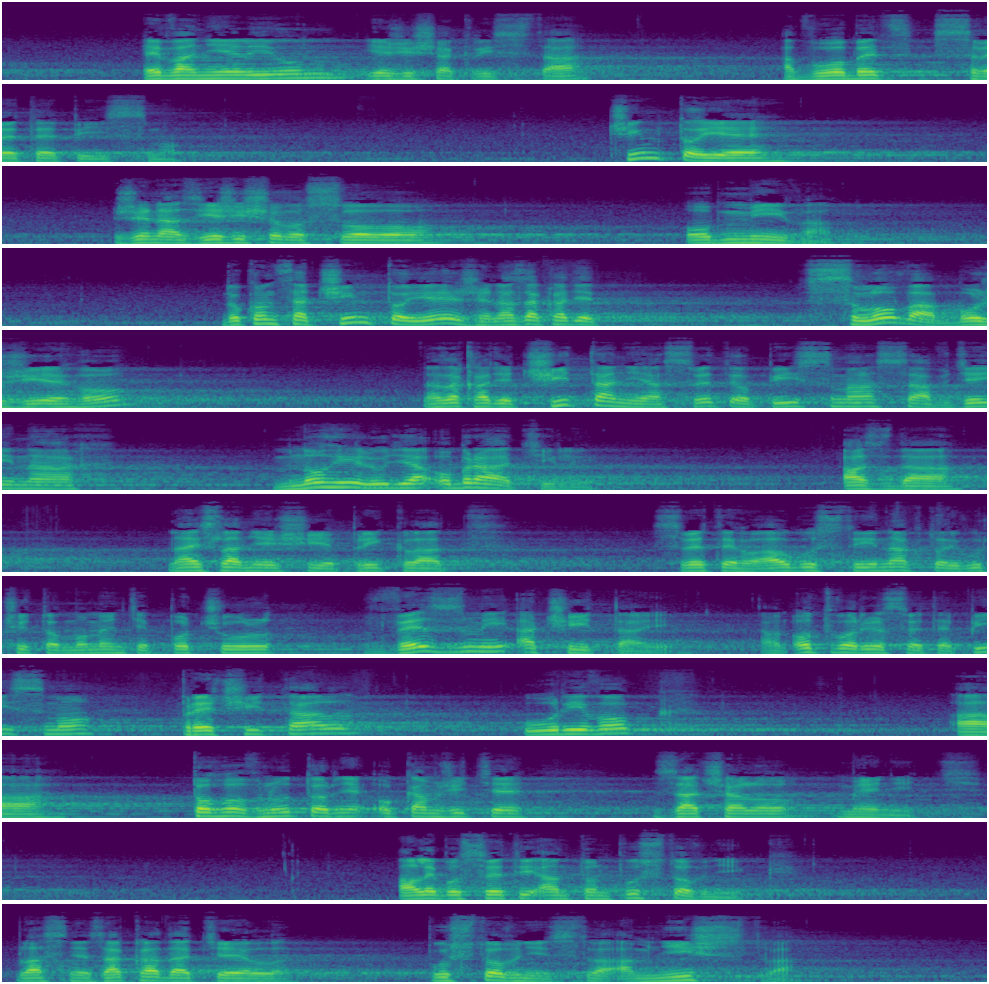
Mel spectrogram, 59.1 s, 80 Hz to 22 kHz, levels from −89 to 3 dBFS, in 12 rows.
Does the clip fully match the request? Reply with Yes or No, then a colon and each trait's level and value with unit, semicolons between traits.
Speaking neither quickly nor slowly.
No: slow, 75 wpm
